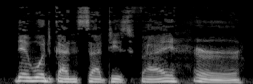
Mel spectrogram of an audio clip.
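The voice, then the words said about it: Bad I Wayne impression. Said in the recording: “That's I Wayne, even though I did a really bad impression.”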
